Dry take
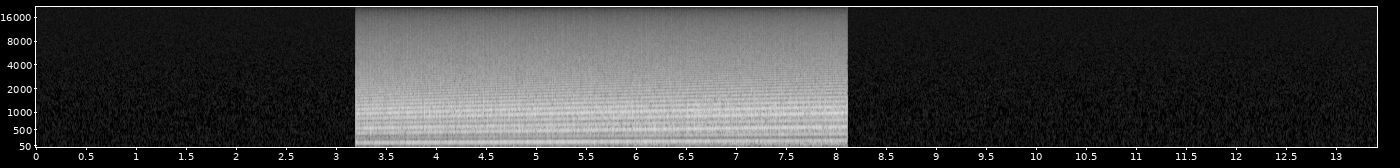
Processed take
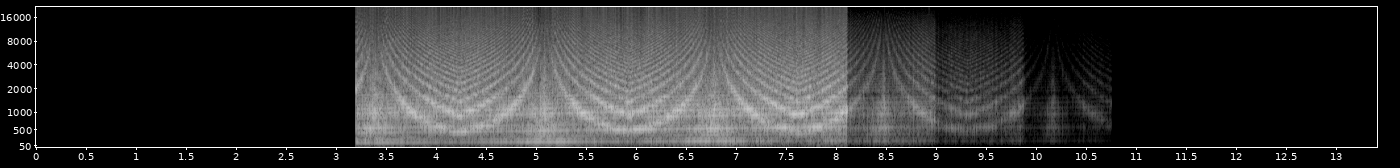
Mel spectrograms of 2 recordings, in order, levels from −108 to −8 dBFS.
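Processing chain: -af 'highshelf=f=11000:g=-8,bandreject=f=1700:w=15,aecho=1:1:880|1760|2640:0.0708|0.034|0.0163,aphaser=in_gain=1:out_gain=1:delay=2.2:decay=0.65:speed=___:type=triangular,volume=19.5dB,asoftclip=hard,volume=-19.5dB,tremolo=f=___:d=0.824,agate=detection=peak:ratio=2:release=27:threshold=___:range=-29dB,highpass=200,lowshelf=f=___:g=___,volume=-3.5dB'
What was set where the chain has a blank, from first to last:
0.59, 76, -49dB, 490, -9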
